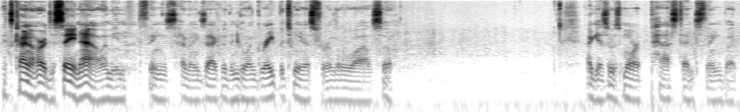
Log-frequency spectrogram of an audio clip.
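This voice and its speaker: Actor as earnest deep-voiced lovestruck man. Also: fairly even intonation, a bit bright, slight background noise. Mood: tender, regretful. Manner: halting, colloquial, confessional. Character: earnest lovestruck male coworker clearing up a misunderstanding. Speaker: roleplay audio voice actor. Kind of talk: intimate dramatic roleplay audio, one-sided conversation. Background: rainstorm ambience.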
